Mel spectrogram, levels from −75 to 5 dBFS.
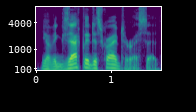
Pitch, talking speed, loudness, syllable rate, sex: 100 Hz, 250 wpm, -18 LUFS, 7.3 syllables/s, male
